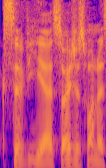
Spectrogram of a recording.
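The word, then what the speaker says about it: Sevilla: for for the listeners us Anglo speakers have called it sevil uh but the right way to say it according to the Spanish is more like seevilla so I just want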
